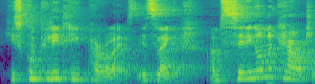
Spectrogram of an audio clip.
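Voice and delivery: ordinary talk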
